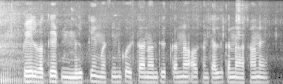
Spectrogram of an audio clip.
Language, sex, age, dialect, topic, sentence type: Hindi, male, 31-35, Awadhi Bundeli, agriculture, statement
